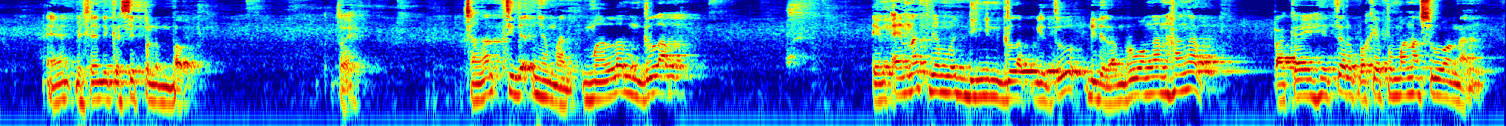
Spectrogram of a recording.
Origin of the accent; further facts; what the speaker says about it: Russia; Di kampung saya di Rusia sampai 20 derajat di bawah 0, 25 sampai 30.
